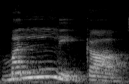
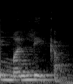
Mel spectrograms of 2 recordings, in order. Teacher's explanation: double L is there, so give a slight stress when you say mallika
